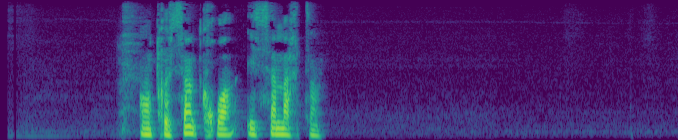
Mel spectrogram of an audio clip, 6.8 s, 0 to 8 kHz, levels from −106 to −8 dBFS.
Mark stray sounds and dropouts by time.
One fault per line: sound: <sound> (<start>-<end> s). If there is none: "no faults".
no faults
